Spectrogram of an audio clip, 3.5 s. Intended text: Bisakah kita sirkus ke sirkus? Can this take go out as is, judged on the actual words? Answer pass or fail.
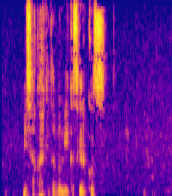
fail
